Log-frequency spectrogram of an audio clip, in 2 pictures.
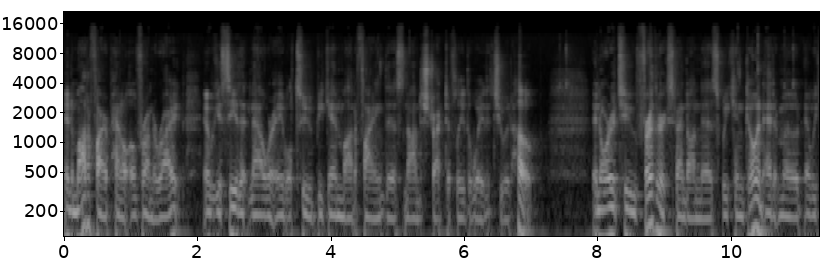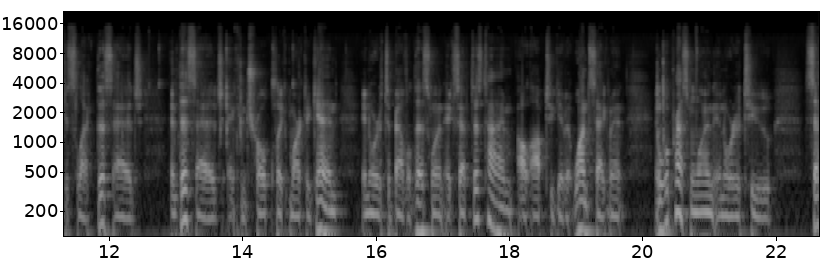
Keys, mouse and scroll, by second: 7.5 click, 8.1-8.8 scroll down 1, 8.8-9.6 scroll up 1, 10.1 middle click, 10.8 click, 13.6 q, 14.6 ctrl+click, 17.2-19.5 scroll down 4, 20.2 1.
